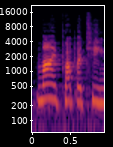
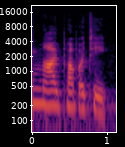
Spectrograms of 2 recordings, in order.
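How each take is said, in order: First: High, loud "My property"; mock possessive call. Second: Said in the usual way. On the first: Shown as a demonstration. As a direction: claim it playfully out loud.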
